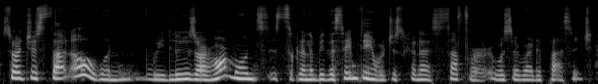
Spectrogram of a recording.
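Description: A woman in her fifties talks through her medical practice in an earnest, explanatory way. Her voice sits fairly high but has a mellow, warm color. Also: a little fast. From United States. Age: 50s. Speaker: guest physician. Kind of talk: interview conversation.

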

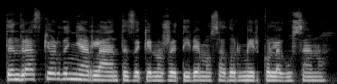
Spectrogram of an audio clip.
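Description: A cold, frail dark lord who hisses his threats slowly and softly, as a woman puts him on. His tone sits dark and mellow, recorded close and dry with no room around it, in a storybook reading. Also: medium pitch, fairly even intonation, no echo, lightly acted. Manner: slow hissing soft threats. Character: cold menacing weak dark-lord man.

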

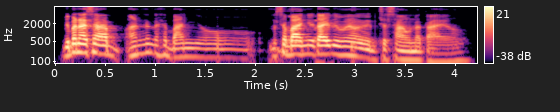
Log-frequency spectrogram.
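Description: A man's voice: on the high side, very animated, fairly quick, pushed and bright. A young man co-hosting a casual drinking-session podcast, telling rambling stories full of restarts and fillers. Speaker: podcast co-host.

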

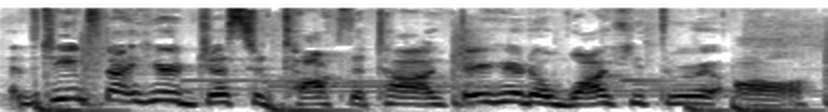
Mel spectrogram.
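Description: Woman announcer, scripted hype intro, punchy, rousing, promotional, higher pitch, prominent music bed. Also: lively intonation, quick pace. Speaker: show announcer.

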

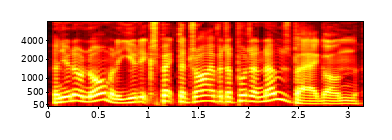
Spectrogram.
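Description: A man's voice: on the high side, big pitch swings, fast talker, no echo, studio quality, voice pushed up. A man voicing a courteous, earnest young watchman who speaks politely.

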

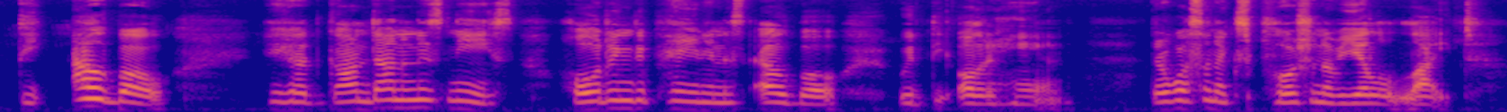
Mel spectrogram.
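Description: A woman's voice: mid-range voice, darkish tone, no room sound, studio quality. Woman reading an audiobook. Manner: casual reading with slips and asides. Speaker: audiobook reader. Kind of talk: audiobook narration.

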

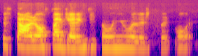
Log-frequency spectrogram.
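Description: A young woman hosting a podcast, speaking in a measured, partly scripted way. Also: mid-range voice, little pitch movement, gravelly, lo-fi sound. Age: young adult. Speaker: podcast host.

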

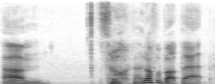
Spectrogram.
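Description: A man hosting a podcast, talking casually about films in an animated, opinionated way with loose swearing. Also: medium pitch, slow pace, no echo. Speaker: podcast host. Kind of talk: casual film discussion.

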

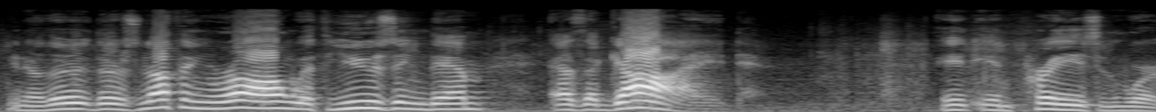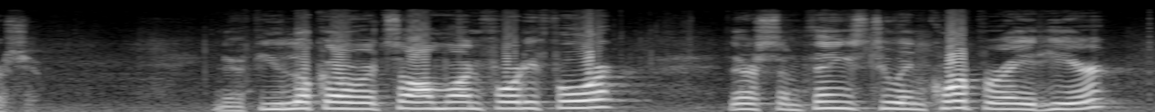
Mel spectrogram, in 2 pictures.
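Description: A man with a high-pitched voice preaches a sermon. He talks conversationally and reads psalms aloud with strong emphasis. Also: normal speed, a little mellow, low-quality recording. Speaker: pastor.

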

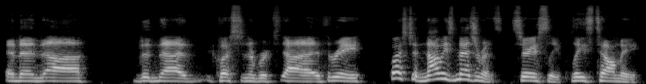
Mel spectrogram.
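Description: A man's voice: on the high side, normal speed, fairly bright tone. A man hosting a casual show, reading manga aloud and chatting about it. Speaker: podcast host.

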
